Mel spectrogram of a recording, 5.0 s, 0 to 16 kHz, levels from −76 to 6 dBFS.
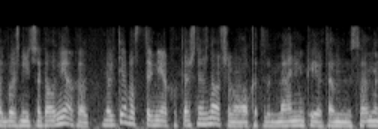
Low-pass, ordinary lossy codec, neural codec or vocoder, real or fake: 7.2 kHz; MP3, 96 kbps; codec, 16 kHz, 2 kbps, FreqCodec, smaller model; fake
